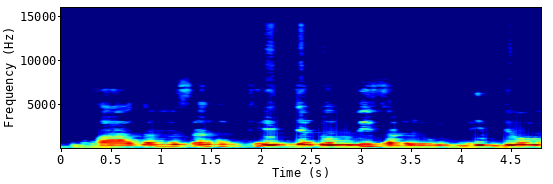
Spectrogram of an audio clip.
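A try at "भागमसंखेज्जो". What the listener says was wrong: माँ इधर लेना, भाग अलग लेना। भाग मसंखेज्य दो विसंखेज्यो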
